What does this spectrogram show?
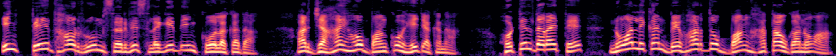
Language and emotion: Santali, angry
